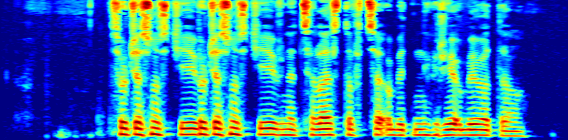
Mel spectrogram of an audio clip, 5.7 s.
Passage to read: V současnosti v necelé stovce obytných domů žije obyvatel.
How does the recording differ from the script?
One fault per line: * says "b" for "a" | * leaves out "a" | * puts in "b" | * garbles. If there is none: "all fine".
* puts in "současnosti"
* leaves out "domů"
